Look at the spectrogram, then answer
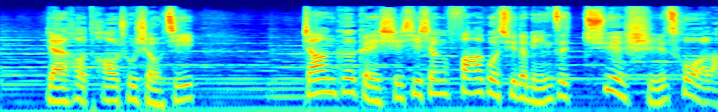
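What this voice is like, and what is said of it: Usual voice. Nothing is said of it.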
